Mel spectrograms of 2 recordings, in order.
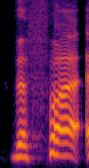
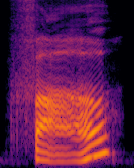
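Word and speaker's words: phở: Well, if you want to impress a Vietnamese speaker, you would say pho. – Pho. – Yeah, sort of like languidly, sort of romantic, you know.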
